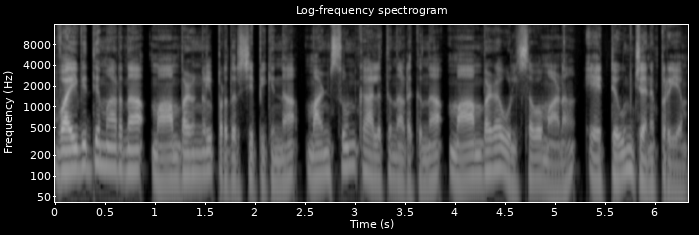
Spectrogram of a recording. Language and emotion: Malayalam, neutral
